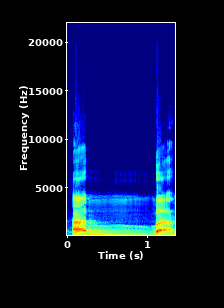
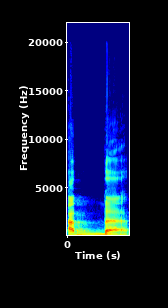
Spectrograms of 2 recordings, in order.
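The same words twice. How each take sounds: First: The doubled consonant is held long. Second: The doubled consonant is held short. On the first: The speaker calls it wrong. "enggak boleh dibaca abba, enggak boleh" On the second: The speaker calls it right. "Contohnya abba"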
